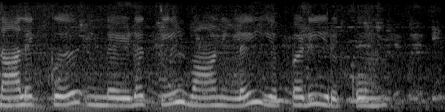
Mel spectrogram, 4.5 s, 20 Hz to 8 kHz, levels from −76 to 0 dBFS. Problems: background sounds at intervals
